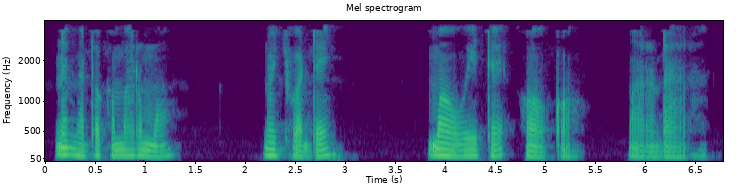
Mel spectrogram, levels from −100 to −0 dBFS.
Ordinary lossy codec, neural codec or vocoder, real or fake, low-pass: MP3, 32 kbps; none; real; 3.6 kHz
